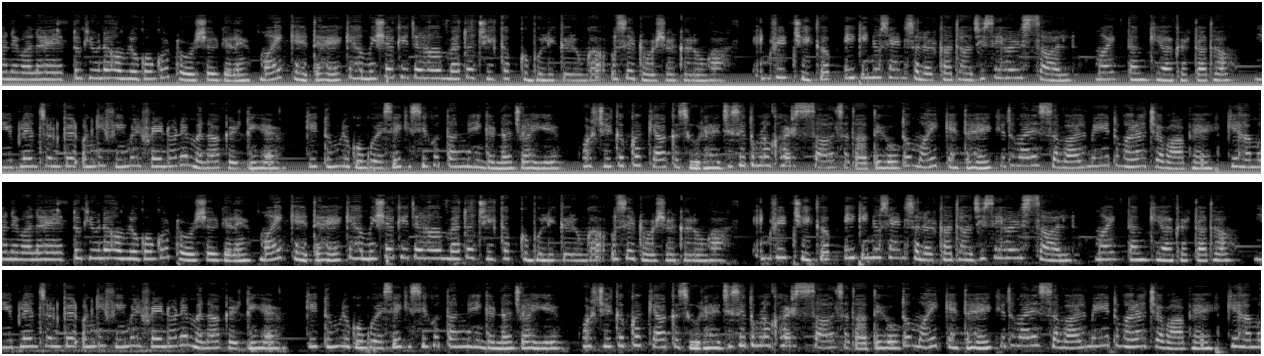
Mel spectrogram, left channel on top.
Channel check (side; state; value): left; noise; hum, 5 dB below the sound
